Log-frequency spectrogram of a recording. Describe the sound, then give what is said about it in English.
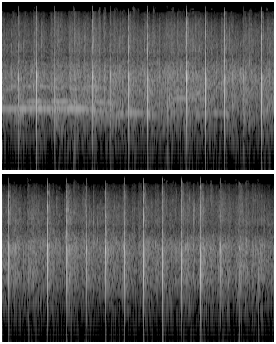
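An audience at an Ayn Rand Institute event applauds the institute's employees as they stand. Steady, rhythmic clapping of roughly three or four sharp claps a second over a continuous wash of crowd noise, with a few brief tonal cheers early on. “And I want all of the Ayn Rand Institute employees to stand for a minute, just for a second, all of the employees, and give you a big round of applause, everyone.”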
